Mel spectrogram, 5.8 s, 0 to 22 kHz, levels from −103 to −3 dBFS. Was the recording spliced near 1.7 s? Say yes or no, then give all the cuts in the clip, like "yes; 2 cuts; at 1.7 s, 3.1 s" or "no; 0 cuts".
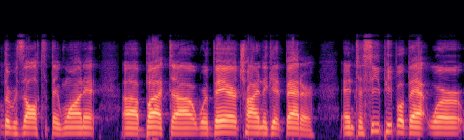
no; 1 cut; at 4.4 s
